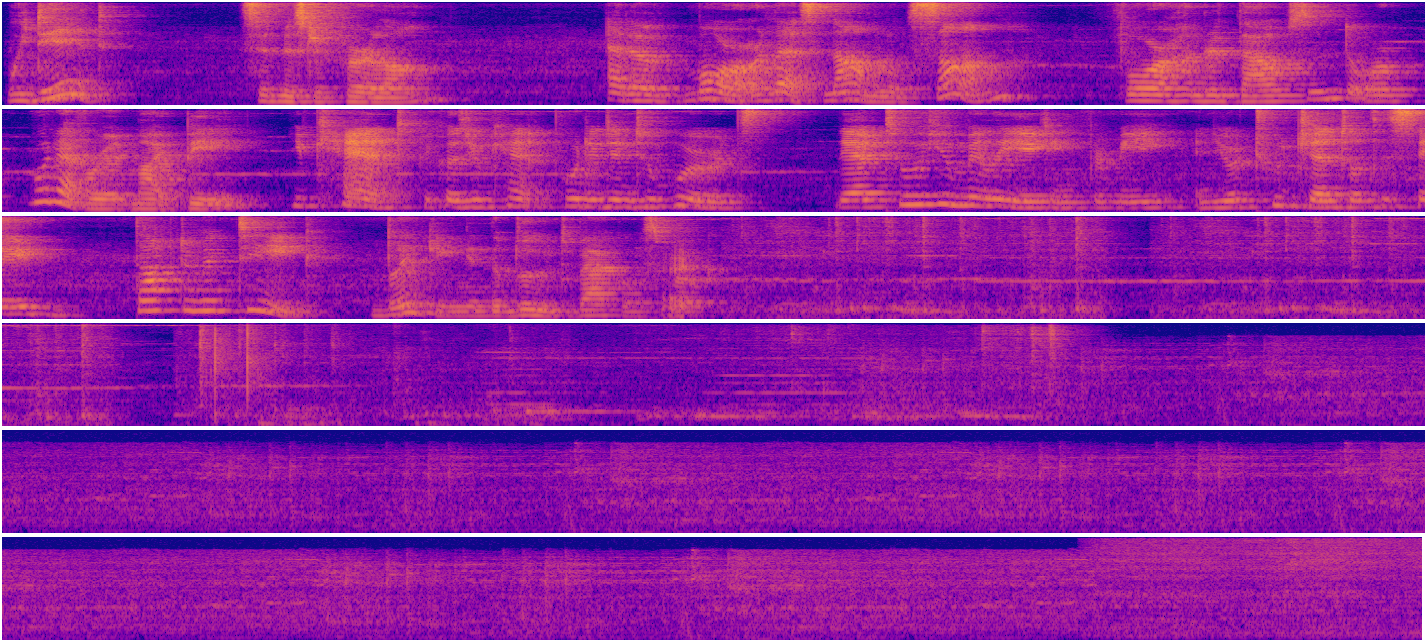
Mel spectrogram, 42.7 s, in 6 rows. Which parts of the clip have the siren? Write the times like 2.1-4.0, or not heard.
not heard.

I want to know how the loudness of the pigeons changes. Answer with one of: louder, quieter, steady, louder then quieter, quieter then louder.
steady.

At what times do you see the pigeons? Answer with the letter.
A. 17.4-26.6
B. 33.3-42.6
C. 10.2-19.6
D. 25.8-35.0
A.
